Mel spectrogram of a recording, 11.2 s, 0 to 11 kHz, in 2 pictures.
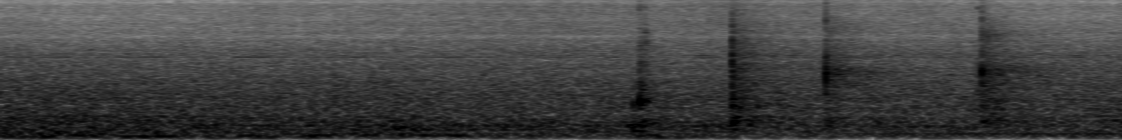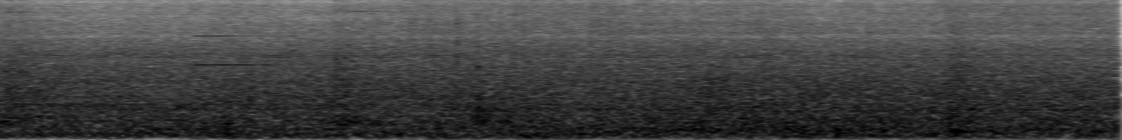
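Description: Aftermarket electric tailgate lift closing the hatch of a Mazda 5, ending in four sharp clicks about three to five seconds in as the latch and soft-close lock pull it shut.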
